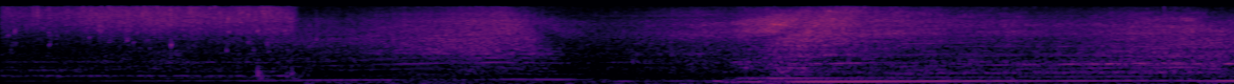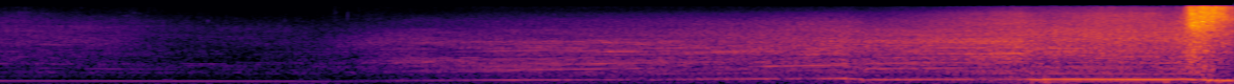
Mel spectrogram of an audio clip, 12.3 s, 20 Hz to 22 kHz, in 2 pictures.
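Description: Honda CBR650R motorbike's inline-four engine revving, its note rising and falling through the gears as it approaches. It gets steadily louder and is loudest as the bike passes close near the end.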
